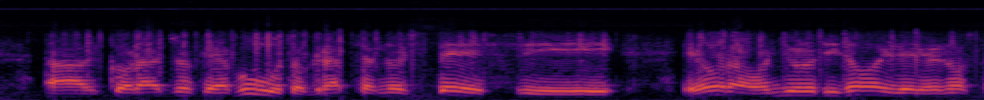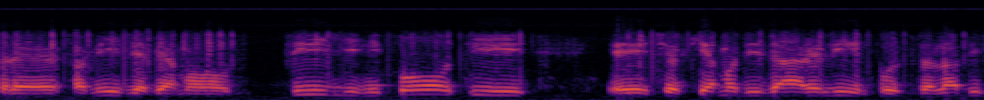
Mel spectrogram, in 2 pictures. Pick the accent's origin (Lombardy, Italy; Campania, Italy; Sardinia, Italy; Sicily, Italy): Sicily, Italy; Assolutamente no, noi siamo siciliani.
